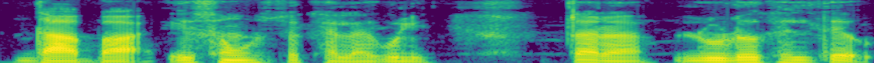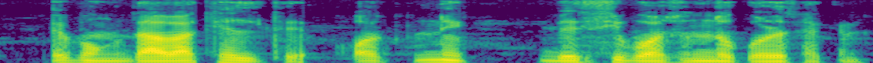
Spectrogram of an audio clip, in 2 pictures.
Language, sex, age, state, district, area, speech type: Bengali, male, 18-30, West Bengal, South 24 Parganas, rural, spontaneous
